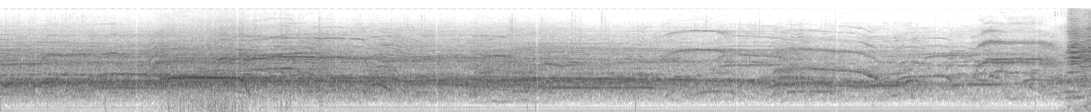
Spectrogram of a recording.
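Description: Audience cheering, with many high-pitched whoops and screams overlapping.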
